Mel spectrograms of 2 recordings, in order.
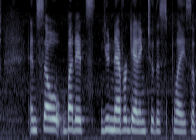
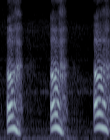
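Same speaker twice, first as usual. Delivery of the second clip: short effortful "uh" sounds, one at a time; pushed-out grunts; 4 dB louder than usual. Retold or imitated. Coach imitating a singer constantly pushing outward, strained grunts. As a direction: push each breath outward, imitating strain. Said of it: "she's constantly pushing outward".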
